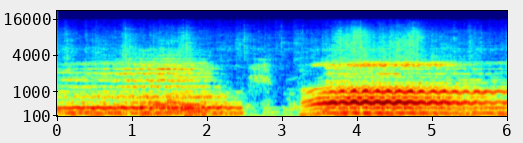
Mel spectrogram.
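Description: A romance sung in operatic style with orchestra. A held vibrato note runs until a short break about two and a half seconds in. Then a note glides up into a long, loud held tone with wide vibrato.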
